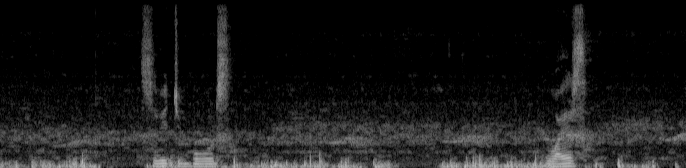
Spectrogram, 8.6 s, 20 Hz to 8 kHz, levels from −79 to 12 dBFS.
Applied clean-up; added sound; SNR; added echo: none; none; none; none.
